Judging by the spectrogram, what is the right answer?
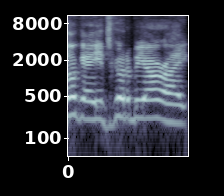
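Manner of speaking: ordinary delivery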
